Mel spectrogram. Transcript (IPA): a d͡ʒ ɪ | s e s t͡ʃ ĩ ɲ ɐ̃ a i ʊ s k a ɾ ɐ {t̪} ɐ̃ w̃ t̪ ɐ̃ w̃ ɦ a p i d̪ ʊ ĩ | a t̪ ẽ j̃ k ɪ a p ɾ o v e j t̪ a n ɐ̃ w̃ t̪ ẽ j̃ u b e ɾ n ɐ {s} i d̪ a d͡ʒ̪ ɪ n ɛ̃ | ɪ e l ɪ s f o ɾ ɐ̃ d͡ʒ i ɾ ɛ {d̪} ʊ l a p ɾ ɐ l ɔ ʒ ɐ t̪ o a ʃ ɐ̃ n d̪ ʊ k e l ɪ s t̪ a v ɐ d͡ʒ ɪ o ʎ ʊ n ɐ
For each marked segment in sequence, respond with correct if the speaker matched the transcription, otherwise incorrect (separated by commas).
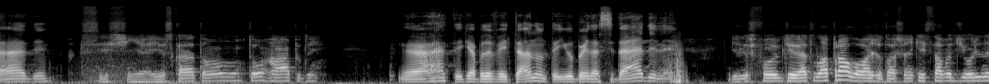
correct, correct, incorrect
